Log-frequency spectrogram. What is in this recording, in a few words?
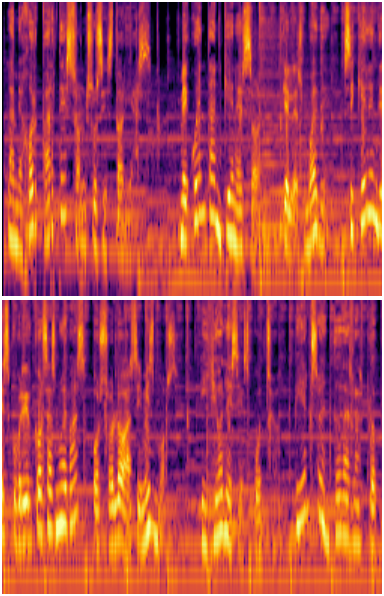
female spanish tea comercial; ideasonora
